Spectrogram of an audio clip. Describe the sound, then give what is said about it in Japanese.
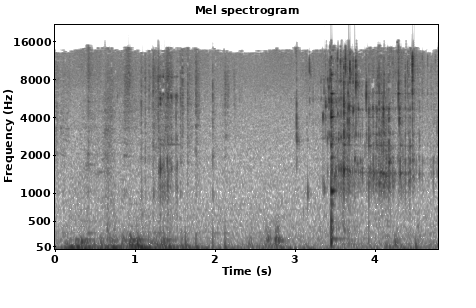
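Tonic water pours into a glass already holding gin, filled up to a marked line, with a steady, bubbly fizzing and gurgling, a sharp clink partway through, and crackling carbonation continuing afterward. No one speaks. “って上にも線が引いてあるのでそこまでトニックウォーターを入れてみようと思います いい音でしょこれ入れてみるわ”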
